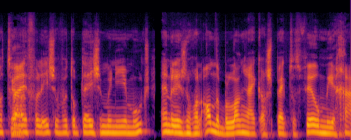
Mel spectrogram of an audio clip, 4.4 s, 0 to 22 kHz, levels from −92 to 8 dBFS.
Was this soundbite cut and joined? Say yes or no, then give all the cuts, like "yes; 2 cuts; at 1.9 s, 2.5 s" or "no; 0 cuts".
yes; 1 cut; at 1.9 s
